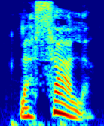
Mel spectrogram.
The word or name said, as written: salle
